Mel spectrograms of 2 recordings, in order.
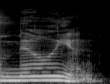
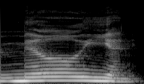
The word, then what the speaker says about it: million: a million thanks a million notice on that word million yen do you hear that little y sound at the beginning of the second syllable million thanks a million you can also state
